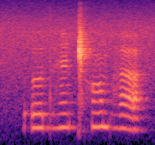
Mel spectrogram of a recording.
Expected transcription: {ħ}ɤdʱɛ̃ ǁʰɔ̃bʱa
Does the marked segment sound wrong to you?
yes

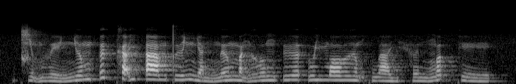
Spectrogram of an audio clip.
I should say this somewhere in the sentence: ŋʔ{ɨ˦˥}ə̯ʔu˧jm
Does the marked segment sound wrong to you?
yes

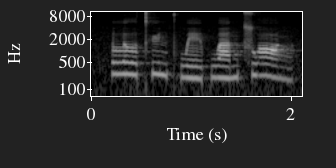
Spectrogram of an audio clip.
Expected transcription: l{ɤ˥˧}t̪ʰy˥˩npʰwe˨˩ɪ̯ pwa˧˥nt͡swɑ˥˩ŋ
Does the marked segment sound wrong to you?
no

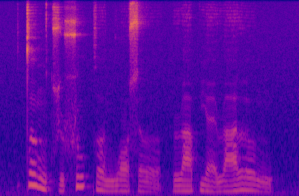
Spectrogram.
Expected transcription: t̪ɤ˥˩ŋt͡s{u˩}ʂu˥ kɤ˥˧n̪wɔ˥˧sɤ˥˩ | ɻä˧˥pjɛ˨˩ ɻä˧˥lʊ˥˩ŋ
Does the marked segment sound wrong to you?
no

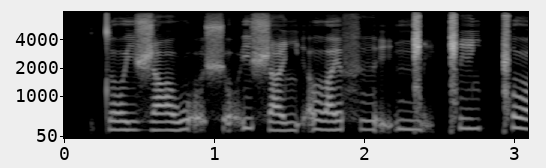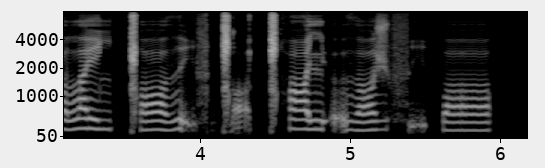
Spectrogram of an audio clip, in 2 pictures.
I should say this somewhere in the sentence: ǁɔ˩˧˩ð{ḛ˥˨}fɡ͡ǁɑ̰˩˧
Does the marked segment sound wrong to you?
yes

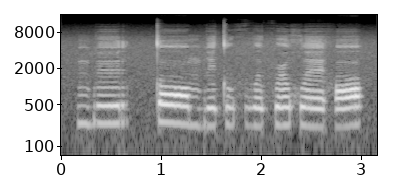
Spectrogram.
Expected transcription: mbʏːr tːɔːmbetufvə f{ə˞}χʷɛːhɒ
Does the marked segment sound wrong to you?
no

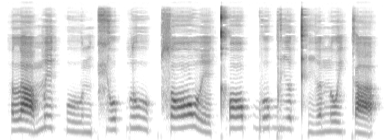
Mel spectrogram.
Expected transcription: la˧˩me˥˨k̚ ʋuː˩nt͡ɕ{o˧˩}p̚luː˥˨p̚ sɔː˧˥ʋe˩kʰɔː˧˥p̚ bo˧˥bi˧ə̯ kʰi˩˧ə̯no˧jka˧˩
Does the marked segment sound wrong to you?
yes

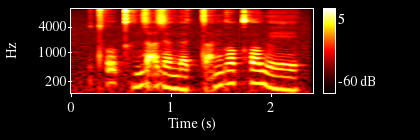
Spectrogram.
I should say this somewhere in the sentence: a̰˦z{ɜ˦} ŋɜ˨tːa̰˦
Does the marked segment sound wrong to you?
yes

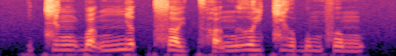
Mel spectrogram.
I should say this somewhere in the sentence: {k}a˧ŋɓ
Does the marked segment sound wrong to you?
yes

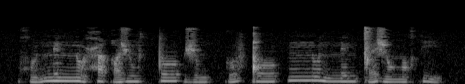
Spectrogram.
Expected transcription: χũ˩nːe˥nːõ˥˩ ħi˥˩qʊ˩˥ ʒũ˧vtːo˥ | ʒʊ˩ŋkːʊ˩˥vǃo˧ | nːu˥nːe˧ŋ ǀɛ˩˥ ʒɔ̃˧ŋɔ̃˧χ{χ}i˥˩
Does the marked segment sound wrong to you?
yes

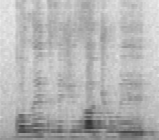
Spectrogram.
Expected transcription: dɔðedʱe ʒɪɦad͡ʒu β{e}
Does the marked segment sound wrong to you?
no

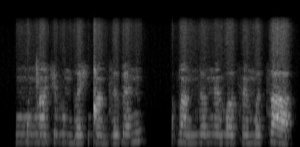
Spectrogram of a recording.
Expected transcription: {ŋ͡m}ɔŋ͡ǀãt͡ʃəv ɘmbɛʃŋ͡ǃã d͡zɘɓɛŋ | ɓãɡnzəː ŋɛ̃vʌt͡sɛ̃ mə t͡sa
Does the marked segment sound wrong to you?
no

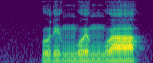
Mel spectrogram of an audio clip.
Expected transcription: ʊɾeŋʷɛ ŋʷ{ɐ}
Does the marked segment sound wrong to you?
yes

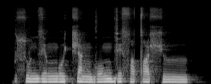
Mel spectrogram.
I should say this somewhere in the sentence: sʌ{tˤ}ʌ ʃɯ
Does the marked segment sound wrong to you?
no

